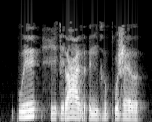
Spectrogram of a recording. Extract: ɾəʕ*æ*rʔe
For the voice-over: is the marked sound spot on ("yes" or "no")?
yes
